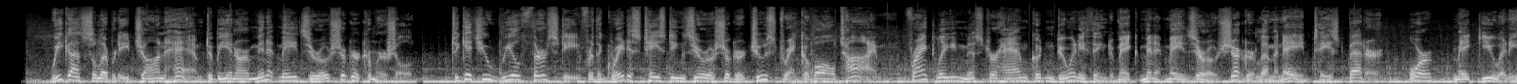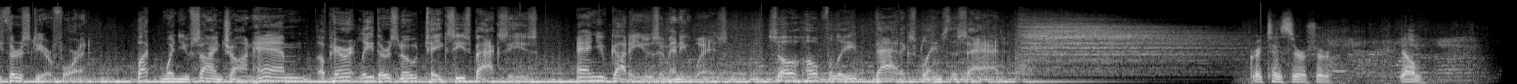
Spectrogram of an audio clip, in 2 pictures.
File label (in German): TV Werbespots Online Werbespots Breites Publikum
